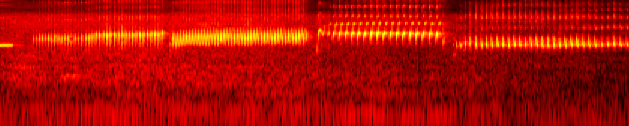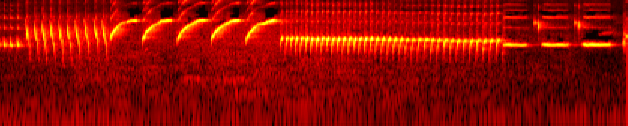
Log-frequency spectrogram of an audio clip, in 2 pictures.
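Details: Singing canary moves through buzzy trills, a harsher rattling phrase, a run of rising swept notes, a ringing whistled trill and short high chips.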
